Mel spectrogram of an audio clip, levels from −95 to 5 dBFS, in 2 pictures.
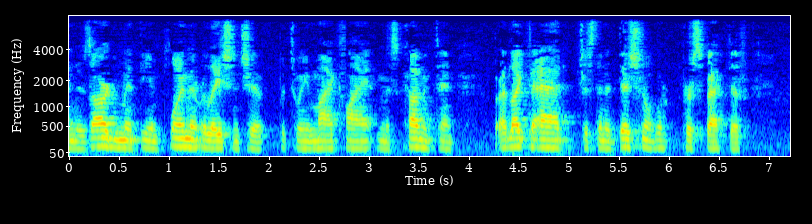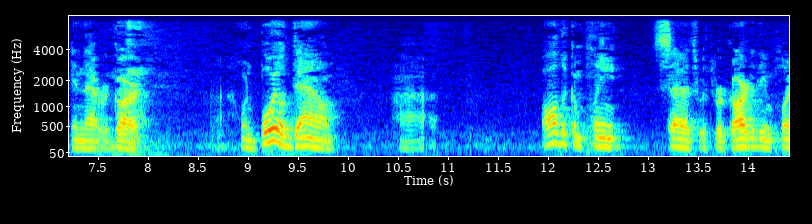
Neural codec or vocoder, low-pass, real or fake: none; 7.2 kHz; real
